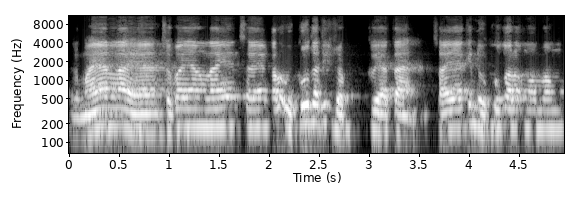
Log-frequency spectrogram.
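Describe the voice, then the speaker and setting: A man's voice: fairly high pitch, brisk, a bit bright, roomy sound. A male music teacher from Indonesia teaching a class online, calling on students by name and explaining each term. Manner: calls on students by name, repeats their answers and explains.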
